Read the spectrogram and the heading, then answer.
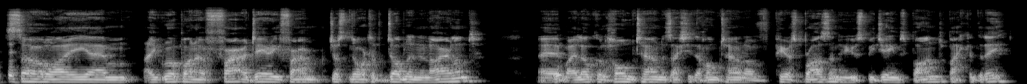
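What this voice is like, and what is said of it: Strong Irish accent. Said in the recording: “This is a very strong Irish accent.”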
